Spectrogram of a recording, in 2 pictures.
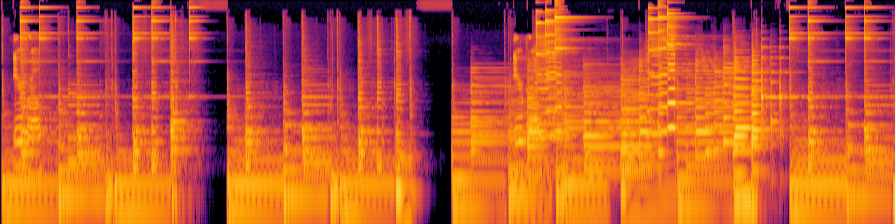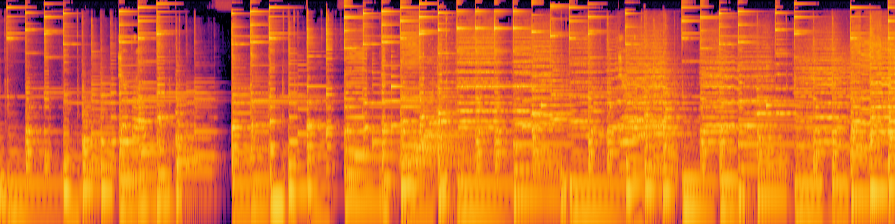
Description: Instrumental

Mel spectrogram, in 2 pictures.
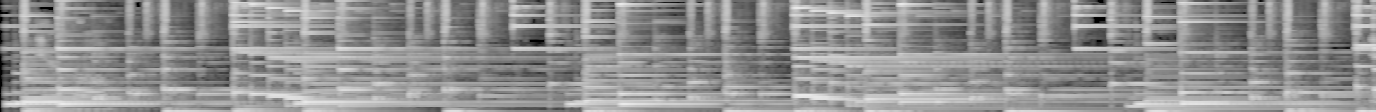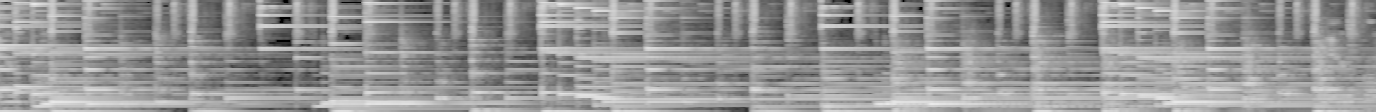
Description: Warm Thanks

